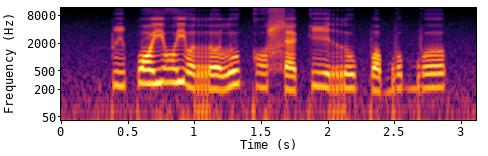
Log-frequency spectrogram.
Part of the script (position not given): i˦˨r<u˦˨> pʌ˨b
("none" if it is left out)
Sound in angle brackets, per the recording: u˧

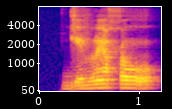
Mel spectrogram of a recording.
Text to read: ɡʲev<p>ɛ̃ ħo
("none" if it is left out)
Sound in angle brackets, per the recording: β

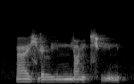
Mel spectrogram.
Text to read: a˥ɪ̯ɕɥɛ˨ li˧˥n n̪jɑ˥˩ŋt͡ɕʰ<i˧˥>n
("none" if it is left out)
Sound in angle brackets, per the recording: ḭ˨˩˦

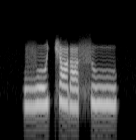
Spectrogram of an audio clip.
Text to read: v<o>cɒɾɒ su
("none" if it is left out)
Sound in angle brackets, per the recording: o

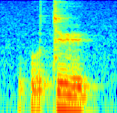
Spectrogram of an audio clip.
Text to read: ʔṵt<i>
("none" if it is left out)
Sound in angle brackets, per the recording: y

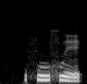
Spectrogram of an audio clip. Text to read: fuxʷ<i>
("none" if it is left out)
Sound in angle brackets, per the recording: e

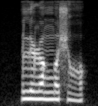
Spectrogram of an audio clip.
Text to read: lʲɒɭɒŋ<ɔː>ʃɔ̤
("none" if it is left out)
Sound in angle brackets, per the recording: ɔ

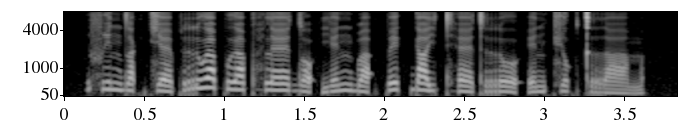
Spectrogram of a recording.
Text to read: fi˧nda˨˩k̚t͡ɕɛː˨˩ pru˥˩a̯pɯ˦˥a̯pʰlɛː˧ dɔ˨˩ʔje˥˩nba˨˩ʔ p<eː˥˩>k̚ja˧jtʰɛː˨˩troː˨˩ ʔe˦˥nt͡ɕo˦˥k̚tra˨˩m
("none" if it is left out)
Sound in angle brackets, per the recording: e˥˩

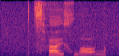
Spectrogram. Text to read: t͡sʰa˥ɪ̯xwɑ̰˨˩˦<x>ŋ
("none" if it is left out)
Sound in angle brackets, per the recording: none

